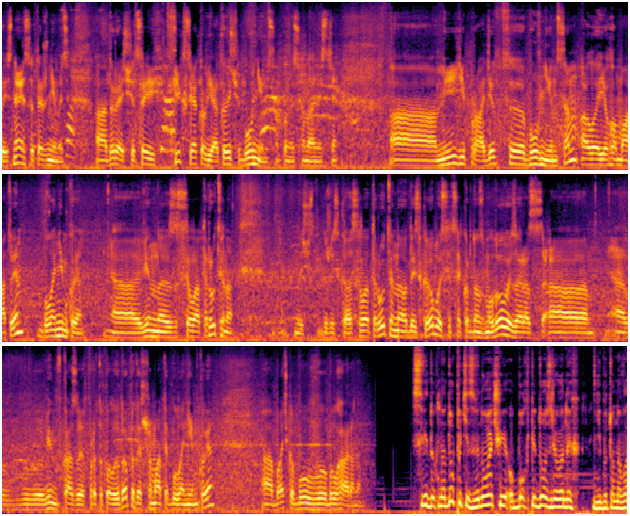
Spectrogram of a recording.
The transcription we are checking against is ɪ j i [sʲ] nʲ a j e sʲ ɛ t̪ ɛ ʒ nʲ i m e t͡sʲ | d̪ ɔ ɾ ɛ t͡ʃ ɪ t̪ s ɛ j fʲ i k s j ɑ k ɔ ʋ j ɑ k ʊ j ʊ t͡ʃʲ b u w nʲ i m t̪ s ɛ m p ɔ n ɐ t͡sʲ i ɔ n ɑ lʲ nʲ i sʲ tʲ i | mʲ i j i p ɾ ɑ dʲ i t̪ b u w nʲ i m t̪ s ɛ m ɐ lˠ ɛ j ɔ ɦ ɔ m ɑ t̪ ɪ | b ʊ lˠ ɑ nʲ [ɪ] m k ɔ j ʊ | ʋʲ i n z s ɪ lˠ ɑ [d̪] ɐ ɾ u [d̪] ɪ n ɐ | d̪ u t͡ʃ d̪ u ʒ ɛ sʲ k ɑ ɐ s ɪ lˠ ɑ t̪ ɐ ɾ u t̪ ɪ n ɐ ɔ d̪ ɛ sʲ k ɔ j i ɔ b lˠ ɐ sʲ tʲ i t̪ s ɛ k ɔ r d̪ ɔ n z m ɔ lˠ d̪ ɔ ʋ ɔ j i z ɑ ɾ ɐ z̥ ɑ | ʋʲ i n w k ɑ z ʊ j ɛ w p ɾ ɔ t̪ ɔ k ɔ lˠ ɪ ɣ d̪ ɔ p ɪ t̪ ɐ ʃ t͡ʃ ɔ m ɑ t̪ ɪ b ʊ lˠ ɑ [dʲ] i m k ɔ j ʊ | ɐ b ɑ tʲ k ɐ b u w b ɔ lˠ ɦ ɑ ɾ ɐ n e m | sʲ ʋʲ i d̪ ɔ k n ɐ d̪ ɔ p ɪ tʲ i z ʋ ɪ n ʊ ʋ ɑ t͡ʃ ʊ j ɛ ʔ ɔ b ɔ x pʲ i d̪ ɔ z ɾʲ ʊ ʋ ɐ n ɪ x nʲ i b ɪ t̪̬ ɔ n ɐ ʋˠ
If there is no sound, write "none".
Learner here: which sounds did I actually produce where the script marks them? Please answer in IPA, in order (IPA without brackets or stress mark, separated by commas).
sʲ, i, t̪, t̪, nʲ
